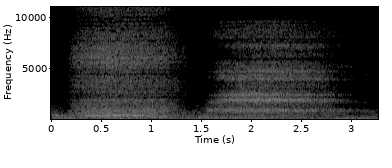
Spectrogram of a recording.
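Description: Two long, slow inhalations during a yoga session for the shoulder and hip joints, each a soft, breathy hiss lasting over a second, close and quiet, with no talking.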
